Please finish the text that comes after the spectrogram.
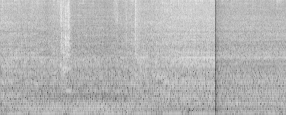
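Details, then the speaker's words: Oil furnace burner after new nozzle, cleaned head and new oil filter, good draft: steady, deep, even roar without pulsing, puffing or rumble; stable, healthy flame. "Alright, new nozzle, good. New filterette tank, good overflow and draft."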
